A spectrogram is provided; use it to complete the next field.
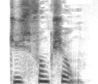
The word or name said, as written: dysfunktion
